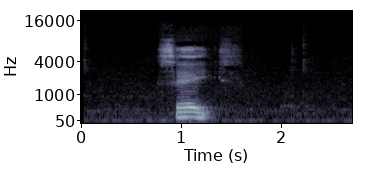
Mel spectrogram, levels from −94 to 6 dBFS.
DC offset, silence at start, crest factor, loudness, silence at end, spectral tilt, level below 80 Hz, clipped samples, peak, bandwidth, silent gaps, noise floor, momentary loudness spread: under 0.1%; 0.8 s; 20 dB; -29 LUFS; 1.2 s; -3.5 dB/octave; -68 dBFS; under 0.1%; -14 dBFS; 13 kHz; none; -67 dBFS; 23 LU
